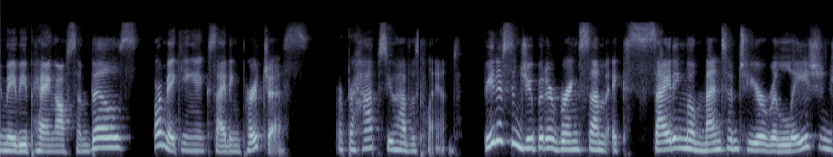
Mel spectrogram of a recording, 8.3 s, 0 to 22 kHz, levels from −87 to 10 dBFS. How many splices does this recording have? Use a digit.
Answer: 1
